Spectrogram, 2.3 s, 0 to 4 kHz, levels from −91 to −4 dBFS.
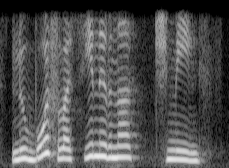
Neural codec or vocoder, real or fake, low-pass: codec, 16 kHz, 1 kbps, X-Codec, HuBERT features, trained on LibriSpeech; fake; 3.6 kHz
